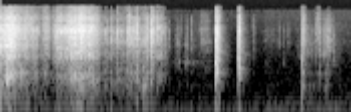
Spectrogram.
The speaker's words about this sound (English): Again, I'm going to strain it into a rocks glass. And I'm going to come back with that drink. And I'm going to pack your glass full of this crushed ice.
